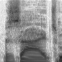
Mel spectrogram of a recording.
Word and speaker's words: Zides: Mark Zides.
